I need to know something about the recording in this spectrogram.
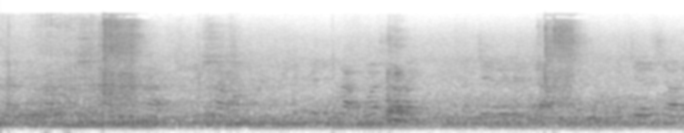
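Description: An arc welder crackles and hisses in short bursts.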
